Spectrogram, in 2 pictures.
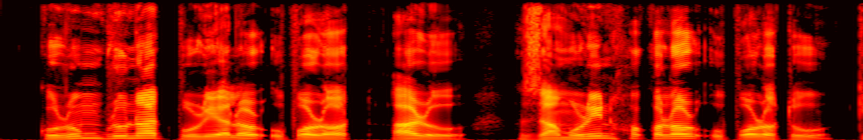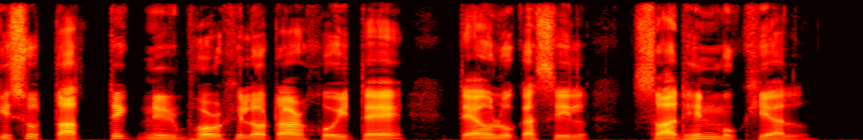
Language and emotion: Assamese, neutral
